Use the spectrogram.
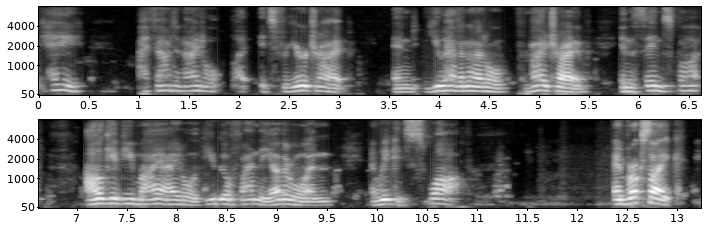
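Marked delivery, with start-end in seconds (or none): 0.0-10.9 put-on whispering. Retelling what one player said to another: imitating someone whispering. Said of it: "she kinda whispers over to Brooke".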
